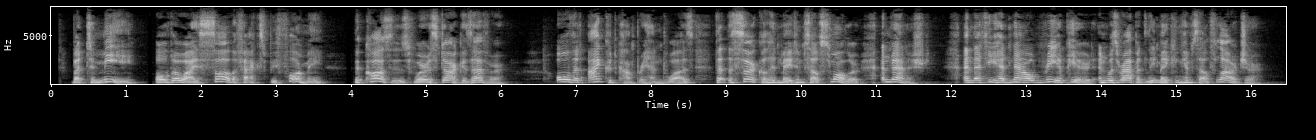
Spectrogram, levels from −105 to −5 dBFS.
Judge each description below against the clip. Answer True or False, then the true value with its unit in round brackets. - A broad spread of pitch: True (6.3 semitones)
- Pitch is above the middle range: False (165 Hz)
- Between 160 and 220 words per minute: True (165 wpm)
